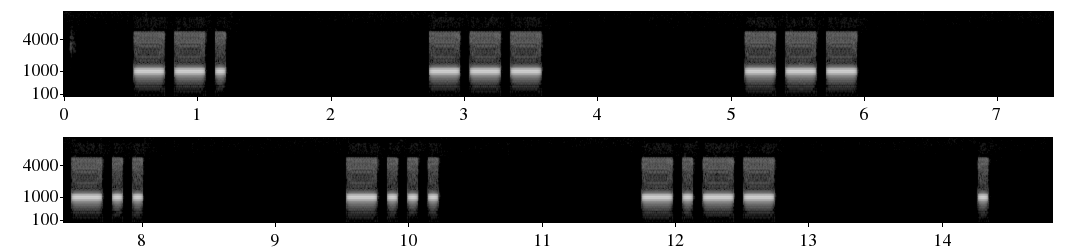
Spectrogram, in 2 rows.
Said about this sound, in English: Translated in Morse code? Goodbye. It was a reply to the message we sent nearly 11 years ago.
